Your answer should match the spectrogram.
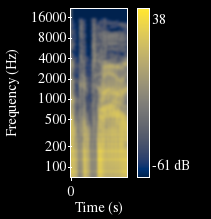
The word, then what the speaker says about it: Qatar: Well, they're saying that in Qatar or Qatar, as some pronounce it,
